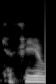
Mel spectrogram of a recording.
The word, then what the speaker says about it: Kaffir: It's a Kaffir lime, that's how you say it.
